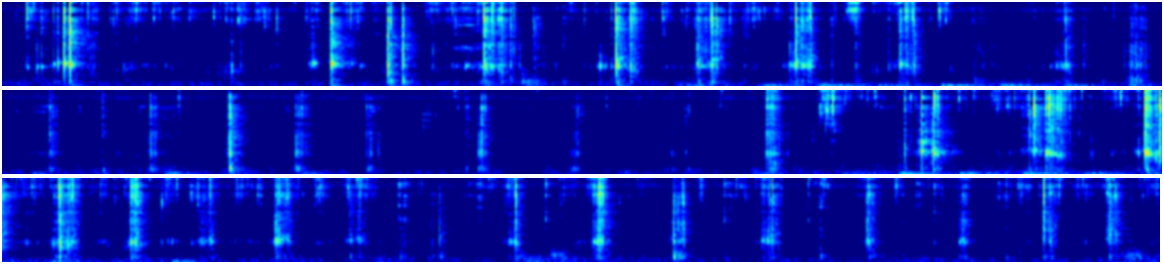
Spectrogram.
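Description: Close-up crunching and chewing of a mouthful of chalk, wet and crumbly, in two runs of sharp crunches with a sparser spell in the middle.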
